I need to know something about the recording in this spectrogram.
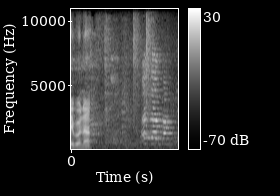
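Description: A brief loud vocal call right at the start, then fainter voices in the background, like children calling or playing, about a second and a half in.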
